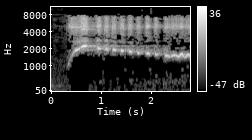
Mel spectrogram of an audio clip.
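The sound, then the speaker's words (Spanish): A person whistles to lure a cricket out, one long, sustained high note that rises at the start and then holds steady with a slight wavering pulse, clear, with no talking. “No, pero así se va a meter para adentro, porque soy yo el que silba.”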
